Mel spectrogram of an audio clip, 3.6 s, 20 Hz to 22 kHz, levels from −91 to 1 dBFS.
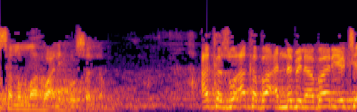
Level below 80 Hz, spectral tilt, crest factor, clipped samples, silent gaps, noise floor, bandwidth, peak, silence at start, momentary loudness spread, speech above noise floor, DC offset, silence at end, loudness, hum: -60 dBFS; -3 dB/octave; 16 dB; under 0.1%; none; -37 dBFS; 8.2 kHz; 0 dBFS; 0 s; 13 LU; 22 dB; under 0.1%; 0 s; -14 LUFS; none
